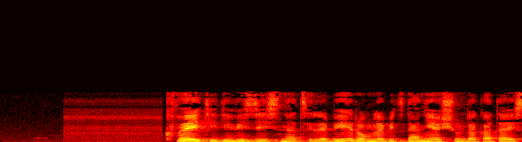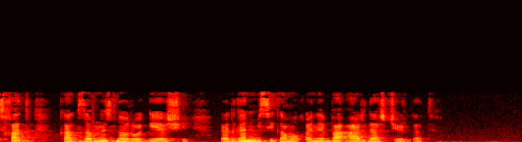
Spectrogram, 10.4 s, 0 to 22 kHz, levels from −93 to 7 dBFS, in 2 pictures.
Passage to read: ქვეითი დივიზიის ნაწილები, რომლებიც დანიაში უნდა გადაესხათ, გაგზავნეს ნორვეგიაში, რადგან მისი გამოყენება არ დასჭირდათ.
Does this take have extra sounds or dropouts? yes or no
no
